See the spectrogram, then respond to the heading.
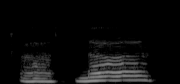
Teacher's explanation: It's a loaded K from the back of the throat, and then the NGAA is very nasal.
